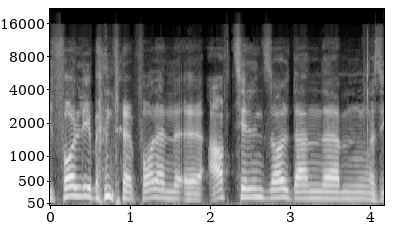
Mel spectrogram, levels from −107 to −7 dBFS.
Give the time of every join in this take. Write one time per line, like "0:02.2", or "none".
none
